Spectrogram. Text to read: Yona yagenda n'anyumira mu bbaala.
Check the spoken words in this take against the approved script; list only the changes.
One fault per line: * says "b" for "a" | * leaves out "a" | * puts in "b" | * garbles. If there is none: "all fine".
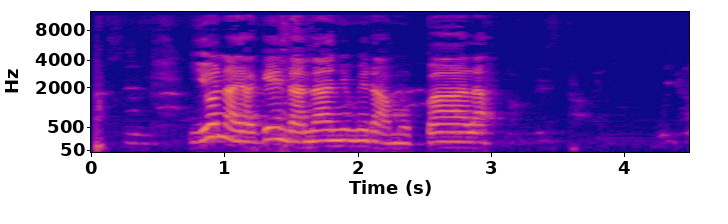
all fine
